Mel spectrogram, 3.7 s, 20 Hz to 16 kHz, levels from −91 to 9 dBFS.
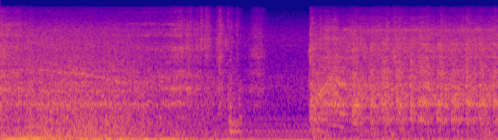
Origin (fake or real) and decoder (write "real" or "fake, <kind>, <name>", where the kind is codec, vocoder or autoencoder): real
